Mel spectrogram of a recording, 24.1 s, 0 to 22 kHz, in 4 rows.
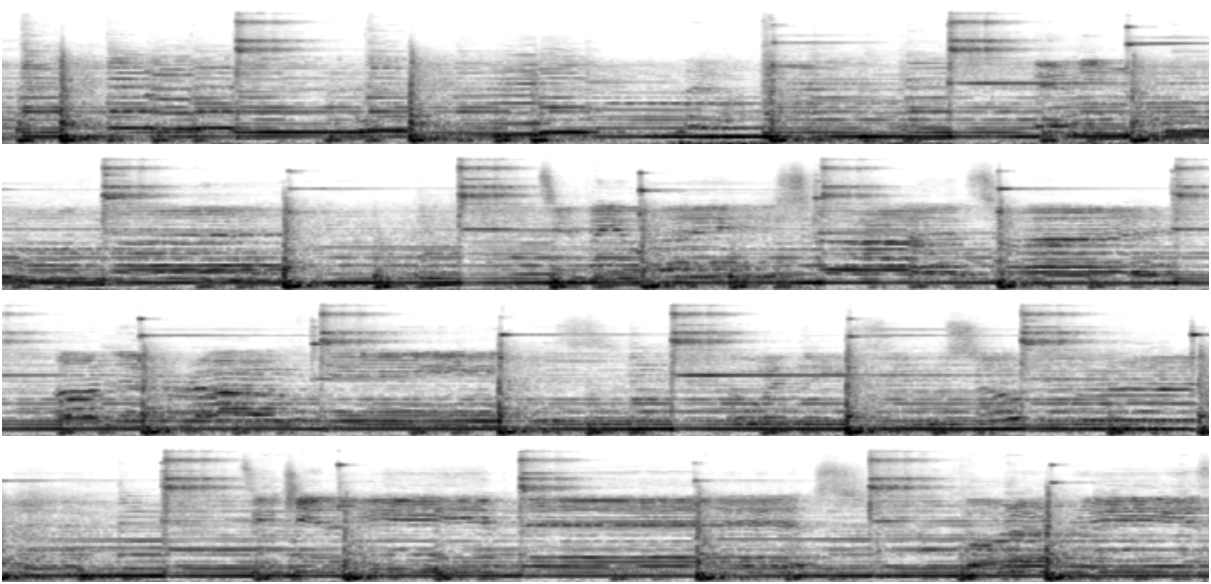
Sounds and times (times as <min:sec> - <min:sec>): Music: 0:00.0 - 0:24.1.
